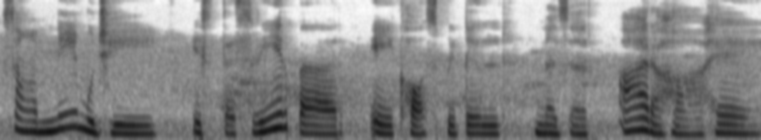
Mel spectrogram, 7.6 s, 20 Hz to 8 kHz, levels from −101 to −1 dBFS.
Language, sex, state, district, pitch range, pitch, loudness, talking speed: Hindi, female, Madhya Pradesh, Katni, 170-210 Hz, 180 Hz, -17 LUFS, 85 wpm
